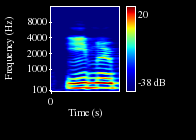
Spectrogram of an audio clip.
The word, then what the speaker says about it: Emir: Sabi nga po n nag-comment sa akin na itama ko raw po yung pronunciation ko. Emir po yung tamang pronunciation sa kanya.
